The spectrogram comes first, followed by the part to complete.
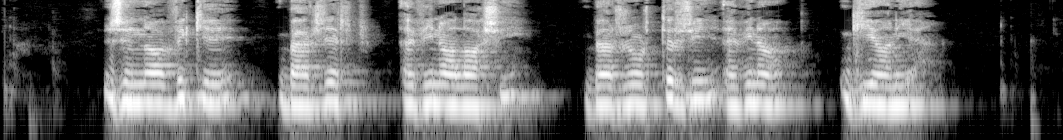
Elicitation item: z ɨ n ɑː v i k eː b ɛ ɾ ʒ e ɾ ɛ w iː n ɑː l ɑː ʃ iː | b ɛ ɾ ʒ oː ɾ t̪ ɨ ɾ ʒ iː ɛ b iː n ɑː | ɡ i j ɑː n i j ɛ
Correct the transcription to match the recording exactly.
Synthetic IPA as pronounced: ʒ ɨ n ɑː v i k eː b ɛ ɾ ʒ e ɾ ɛ v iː n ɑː l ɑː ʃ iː | b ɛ ɾ ʒ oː ɾ t̪ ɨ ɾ ʒ iː ɛ v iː n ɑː | ɡ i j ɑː n i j ɛ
